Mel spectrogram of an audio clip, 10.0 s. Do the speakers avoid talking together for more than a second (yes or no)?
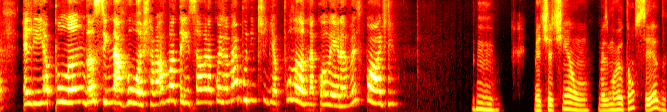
yes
